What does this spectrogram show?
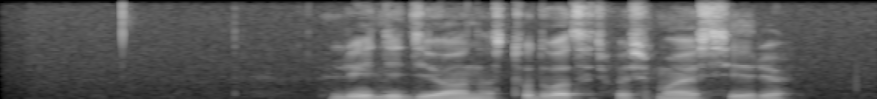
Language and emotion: Russian, neutral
